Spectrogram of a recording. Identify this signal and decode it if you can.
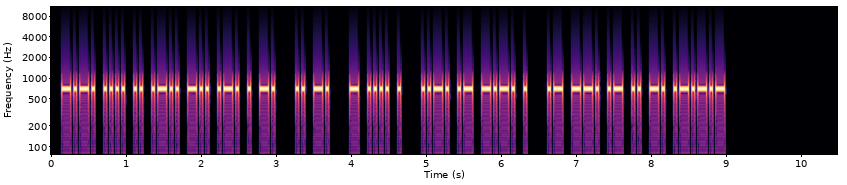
Morse code, heard as a keyed tone, about 30 wpm, 700 Hz. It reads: CHILDREN IN THE FACE AGAIN.
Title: Sentences from Top 1000 Words - Review Part 2 - 30wpm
